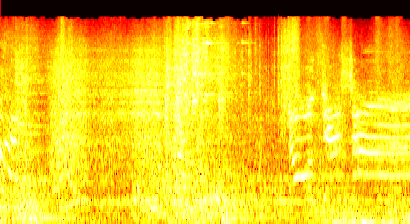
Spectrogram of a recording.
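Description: Action-film soundtrack: dramatic music under crashing, shattering sound effects, with a long, high, held cry from a man near the end.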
